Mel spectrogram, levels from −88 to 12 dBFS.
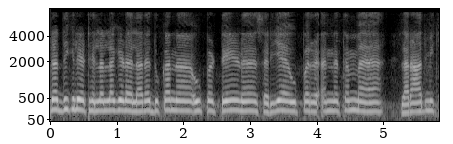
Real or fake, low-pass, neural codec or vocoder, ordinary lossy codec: fake; 7.2 kHz; codec, 16 kHz in and 24 kHz out, 1 kbps, XY-Tokenizer; AAC, 48 kbps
